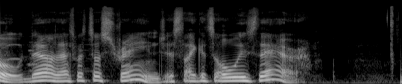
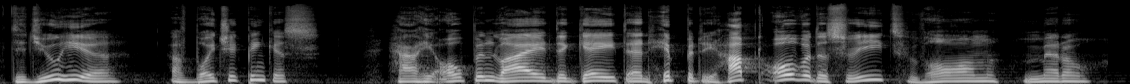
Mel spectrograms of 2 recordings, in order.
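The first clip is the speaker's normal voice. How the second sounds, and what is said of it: Yiddish accent. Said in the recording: “your Yiddish accent”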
